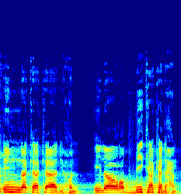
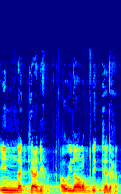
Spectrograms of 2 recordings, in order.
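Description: First: Slow chant, "إنك كادح" with full "ka" before each kaf; both kafs distinct. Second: "إنك كادح" run as "innakkādih"; fuse the kafs in "ربك كدحا" into one double k; merged kafs. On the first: Teacher modelling clear izhar, slow recitation. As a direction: voice the a in "ربك كدحا". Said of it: "يظهر". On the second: Teacher quoting other reciters, assimilated kafs. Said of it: "بعض القراء يضغم يقول". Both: Shown as a demonstration.

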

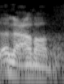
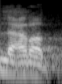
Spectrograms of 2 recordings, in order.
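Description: First: "الأعراب" begun "ala'raab", opening vowel kept; with hamzat al-wasl. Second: "الأعراب" begun straight on the lam, "la'raab"; without initial hamza. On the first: Teacher questioning students on first option, "الأعراب" as "ala'raab". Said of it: "تأتي بهمزة الوصل فتقول". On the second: Teacher questioning students on second option, "الأعراب" as "la'raab". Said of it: "لم تحتج إلى الهمزة". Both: Shown as a demonstration.

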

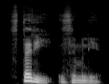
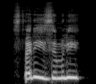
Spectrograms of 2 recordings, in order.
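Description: First: Low-key, muted answer; subdued captive. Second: Very high-pitched, disbelieving question; incredulous echo. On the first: John corrects his answer to the interrogators, subdued. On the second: A henchman echoes John's answer, high and incredulous. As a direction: repeat it in startled near-falsetto. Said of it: "повторив один із бугаїв". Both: A narrator's reading.

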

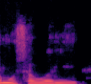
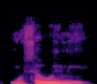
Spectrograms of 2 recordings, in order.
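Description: First: مسومين read musawwamīn, waw doubled with an a after it; مسومين with fatha on the waw; fatha on waw musawwamin. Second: مسومين read musawwimīn, waw doubled with an i after it; مسومين with kasra on the waw; kasra on waw musawwimin. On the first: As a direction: say مسومين with -wwa-. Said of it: "وقرأ الآخرون بفتحها". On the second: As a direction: say مسومين with -wwi-. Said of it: "بكسر الواو". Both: Shown as a demonstration.

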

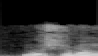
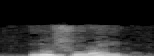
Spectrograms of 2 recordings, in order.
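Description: First: Said in the usual way. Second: "نشرا" said nushuran, u after both consonants; nun and shin with damma. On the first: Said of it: "قرأ قالون كلمة بشرا". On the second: Shown as a demonstration. Teacher shows Qalun's reading, "نشرا" as nushuran. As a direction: open "نشرا" on nu, then shu. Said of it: "بالنون المضمومة والشين المضمومة".

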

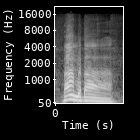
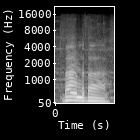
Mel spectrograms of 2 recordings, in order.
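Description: The two takes are said the same way.

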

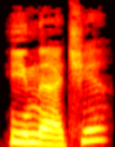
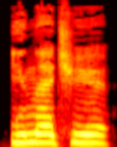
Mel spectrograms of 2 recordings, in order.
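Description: First: Иначе with rising question tune; questioning echo. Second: Иначе left hanging as a warning; threatening statement. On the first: Girl asking what the threat means, questioning. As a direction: echo Иначе back, lifting at the end. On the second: Musician warning the girl, mildly threatening. Friend threatens, she questions it. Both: A narrator's reading.

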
